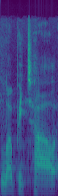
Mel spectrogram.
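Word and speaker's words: L'Hôpital: So it's the same thing, and it's still pronounced L'Hopital, even if it's got an S in it.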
